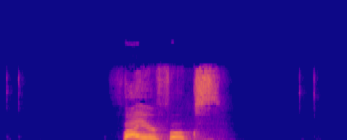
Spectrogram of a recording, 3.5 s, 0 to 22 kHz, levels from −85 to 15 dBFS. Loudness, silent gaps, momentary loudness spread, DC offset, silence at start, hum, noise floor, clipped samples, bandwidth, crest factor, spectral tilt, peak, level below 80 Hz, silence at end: -16 LUFS; none; 9 LU; under 0.1%; 1.25 s; none; -90 dBFS; under 0.1%; 12.5 kHz; 18 dB; -2 dB/octave; -2 dBFS; -78 dBFS; 1.3 s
